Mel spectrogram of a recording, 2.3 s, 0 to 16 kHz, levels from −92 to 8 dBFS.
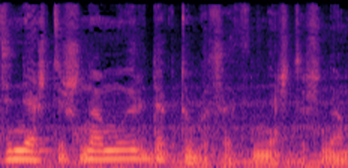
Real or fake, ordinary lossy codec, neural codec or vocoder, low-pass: real; MP3, 64 kbps; none; 14.4 kHz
